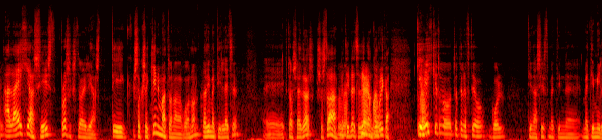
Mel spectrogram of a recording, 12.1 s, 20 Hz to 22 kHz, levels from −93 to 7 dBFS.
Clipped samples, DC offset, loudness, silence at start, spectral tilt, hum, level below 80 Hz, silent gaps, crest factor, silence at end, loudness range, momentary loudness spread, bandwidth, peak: under 0.1%; under 0.1%; -35 LUFS; 0 s; -6.5 dB/octave; none; -64 dBFS; none; 22 dB; 0 s; 5 LU; 13 LU; 16 kHz; -14 dBFS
